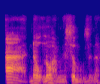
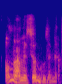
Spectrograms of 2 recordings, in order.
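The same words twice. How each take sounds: First: Low, deliberate, unashamed declaration; proud admission. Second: Rapid, softer restatement; quick repeat. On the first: Shown as a demonstration. Speaker owning up to not knowing syllables, proudly. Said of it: "happily with my chest out proud". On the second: Real, not acted. Speaker repeating the syllable admission, quick and offhand. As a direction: rattle it off quickly and quietly.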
